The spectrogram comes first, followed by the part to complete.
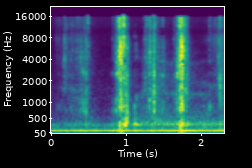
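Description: Faint handling sounds of a clawed leather glove being turned on the hand, with two soft clicks of the blades and plates shifting, about a second in and again near the end, over a steady low hum.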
